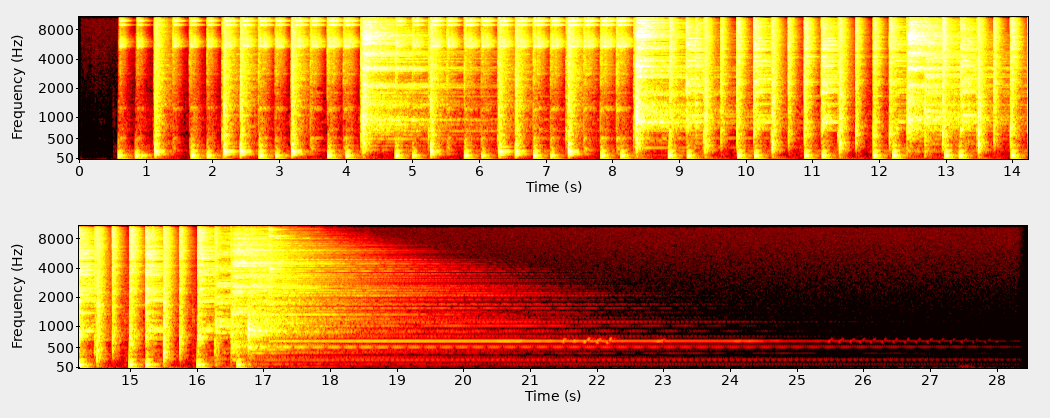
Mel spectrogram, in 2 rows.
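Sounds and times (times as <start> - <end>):
voodoo drums recorded in Blumlein stereo: 0.6 - 17.8.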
